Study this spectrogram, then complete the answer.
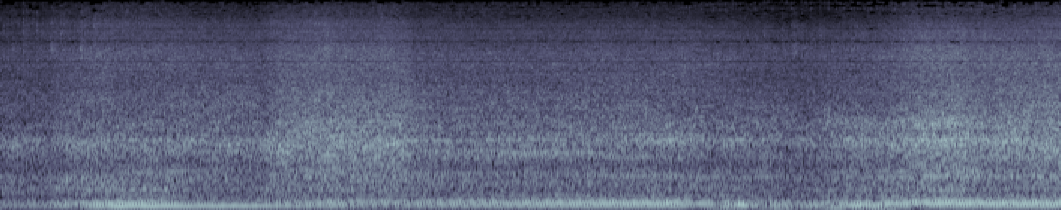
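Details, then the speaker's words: Range Rover Evoque Ingenium diesel, rebuilt with new tensioner, first start with no oil in the tensioner: steady idle with fast metallic rattle about four per second; chain rattle expected until oil fills. "it's going to Rattle a little bit when you first start it up there's no oil in the field oh there's none around the Chang so give it a go mate"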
